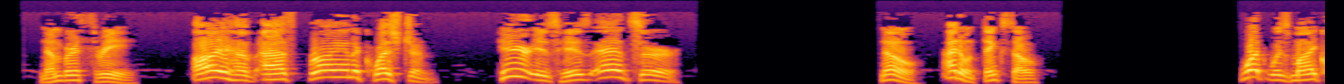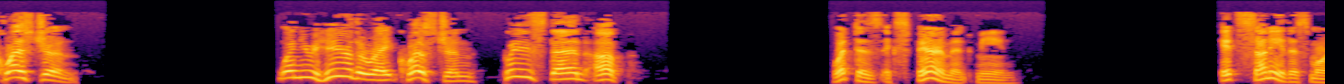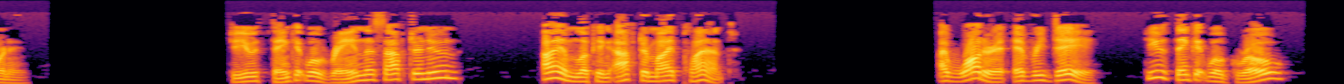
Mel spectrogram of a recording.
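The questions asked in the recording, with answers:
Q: What was my question?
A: It's sunny this morning. Do you think it will rain this afternoon?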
